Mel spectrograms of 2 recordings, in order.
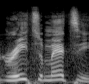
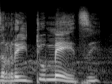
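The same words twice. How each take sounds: First: Ritumetse with an English R, RI-tu-me-ti; anglicized name. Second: Ritumetse with a tapped r, ri-tu-me-tse; proper Sesotho name. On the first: Retold or imitated. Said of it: "Your name is Ritumetse". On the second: Shown as a demonstration. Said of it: "Your name is not Ritumetse".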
